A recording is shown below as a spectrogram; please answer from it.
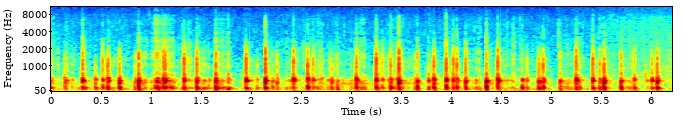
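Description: Fingertips tap and scratch the crown of a hollow, empty black leather top hat held in both hands. A quick, uneven run of soft, dull taps, each dying almost at once, carries a hollow, boxy resonance in the low mids, with faint scratchy texture between them.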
